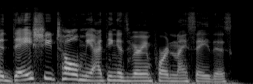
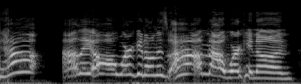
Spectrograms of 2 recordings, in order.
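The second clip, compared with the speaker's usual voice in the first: high, loud mock-outraged protest; indignant outburst; 7 semitones higher, 4 dB louder, faster than usual. Stuntwoman retelling being left off the movie, high-pitched indignation. Acts out past complaint at exclusion.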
